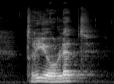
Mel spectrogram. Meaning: triolet
- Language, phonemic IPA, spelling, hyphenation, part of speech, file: Dutch, /ˌtri.(j)oːˈlɛt/, triolet, tri‧o‧let, noun, Nl-triolet.ogg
